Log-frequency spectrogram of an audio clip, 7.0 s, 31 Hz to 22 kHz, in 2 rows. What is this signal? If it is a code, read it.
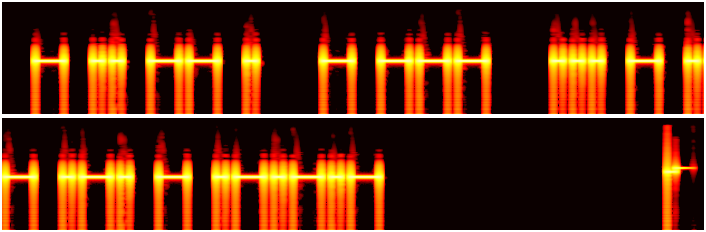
Morse code, heard as a keyed tone, about 25 wpm, 700 Hz. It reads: TIME TO START.
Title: Sentences from Top 300 Words 25wpm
